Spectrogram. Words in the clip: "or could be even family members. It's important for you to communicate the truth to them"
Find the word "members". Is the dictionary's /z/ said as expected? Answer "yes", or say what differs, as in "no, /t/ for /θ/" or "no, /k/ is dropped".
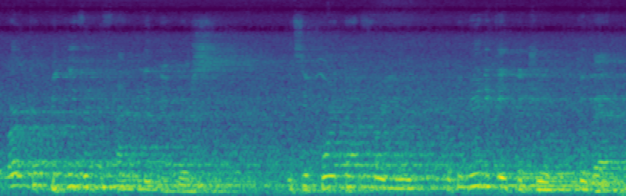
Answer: no, /s/ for /z/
